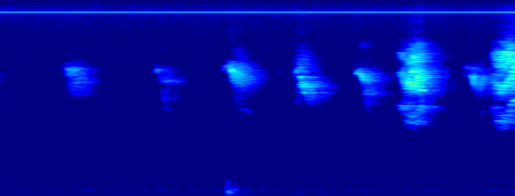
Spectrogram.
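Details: Yellow-bellied seedeater labelled 'flecha negra', heard faintly: a series of short high slurred chips roughly every half second, getting louder and harsher toward the end, over a steady low background hiss and a single thump.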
